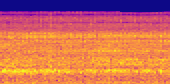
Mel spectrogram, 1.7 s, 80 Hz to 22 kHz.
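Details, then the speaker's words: 2011 Chevrolet Equinox 2.4 Ecotec after timing set and cam phaser replacement, about 450–500 miles later, hood open: even steady idle, no knocks or ticks; runs smooth after repair. "just like a clock y'all so the echo tank can be fixed you just gotta fix it"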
